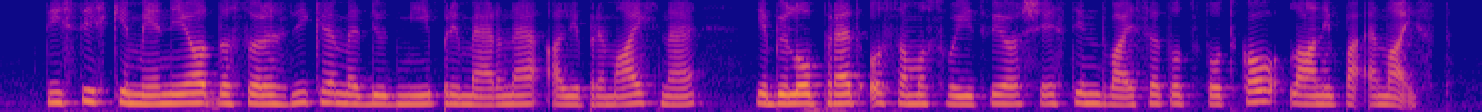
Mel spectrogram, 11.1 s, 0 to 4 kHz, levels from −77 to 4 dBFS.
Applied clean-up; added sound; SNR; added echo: none; none; none; none.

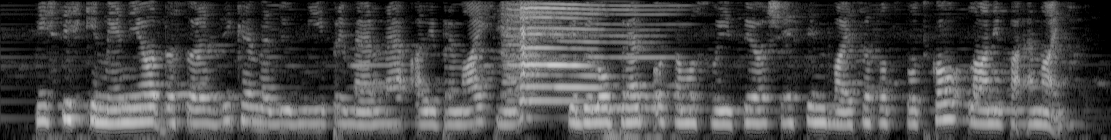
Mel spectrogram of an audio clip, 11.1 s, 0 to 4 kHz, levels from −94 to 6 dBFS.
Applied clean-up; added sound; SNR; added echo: classical method WPE with log-MMSE.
